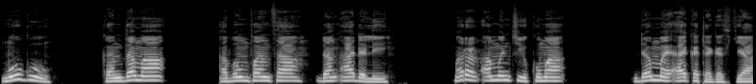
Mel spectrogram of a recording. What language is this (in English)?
Hausa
